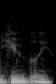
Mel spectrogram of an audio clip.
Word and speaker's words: Hugley: Um John told me to stop pronouncing the G in Hugley. What do you have to say about that? Um John, have you ever heard of DL Hughley? That's that's where it's coming from in my head.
